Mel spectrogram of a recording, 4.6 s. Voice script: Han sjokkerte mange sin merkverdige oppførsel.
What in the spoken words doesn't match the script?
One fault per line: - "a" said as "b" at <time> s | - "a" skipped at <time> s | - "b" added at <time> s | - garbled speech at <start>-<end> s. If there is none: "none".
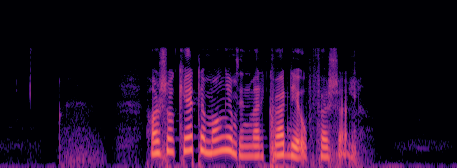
none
